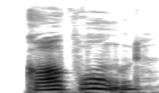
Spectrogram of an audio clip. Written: gråbrun

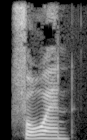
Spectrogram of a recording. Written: foran

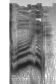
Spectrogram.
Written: druehyld

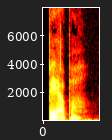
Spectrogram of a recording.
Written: BERBERE

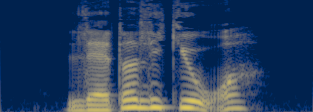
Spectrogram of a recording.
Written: LATTERLIGGJORDE

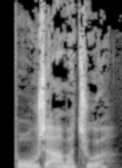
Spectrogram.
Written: brusearmatur

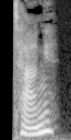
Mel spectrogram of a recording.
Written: tange

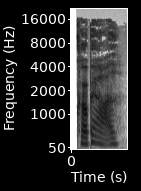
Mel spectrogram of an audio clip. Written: koparret

